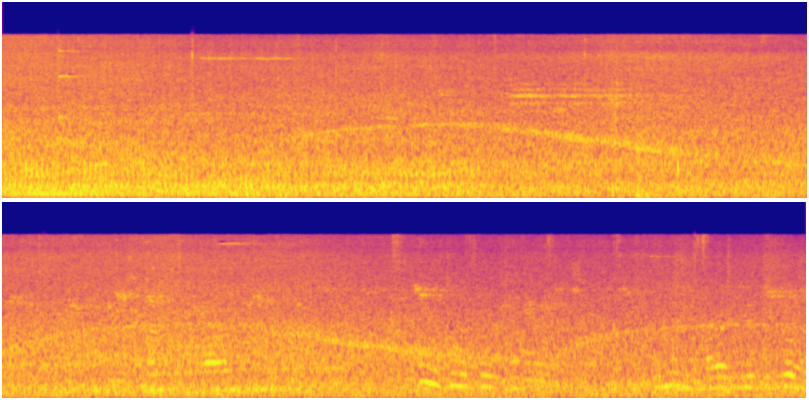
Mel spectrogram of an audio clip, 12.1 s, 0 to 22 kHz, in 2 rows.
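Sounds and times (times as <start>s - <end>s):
city traffic noise: 0.0s - 12.0s
siren wailing: 1.5s - 5.8s, 7.7s - 11.0s.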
